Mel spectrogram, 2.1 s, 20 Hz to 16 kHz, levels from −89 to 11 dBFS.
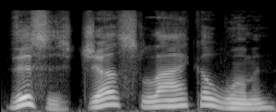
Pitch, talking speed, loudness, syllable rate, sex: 140 Hz, 175 wpm, -19 LUFS, 3.6 syllables/s, male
